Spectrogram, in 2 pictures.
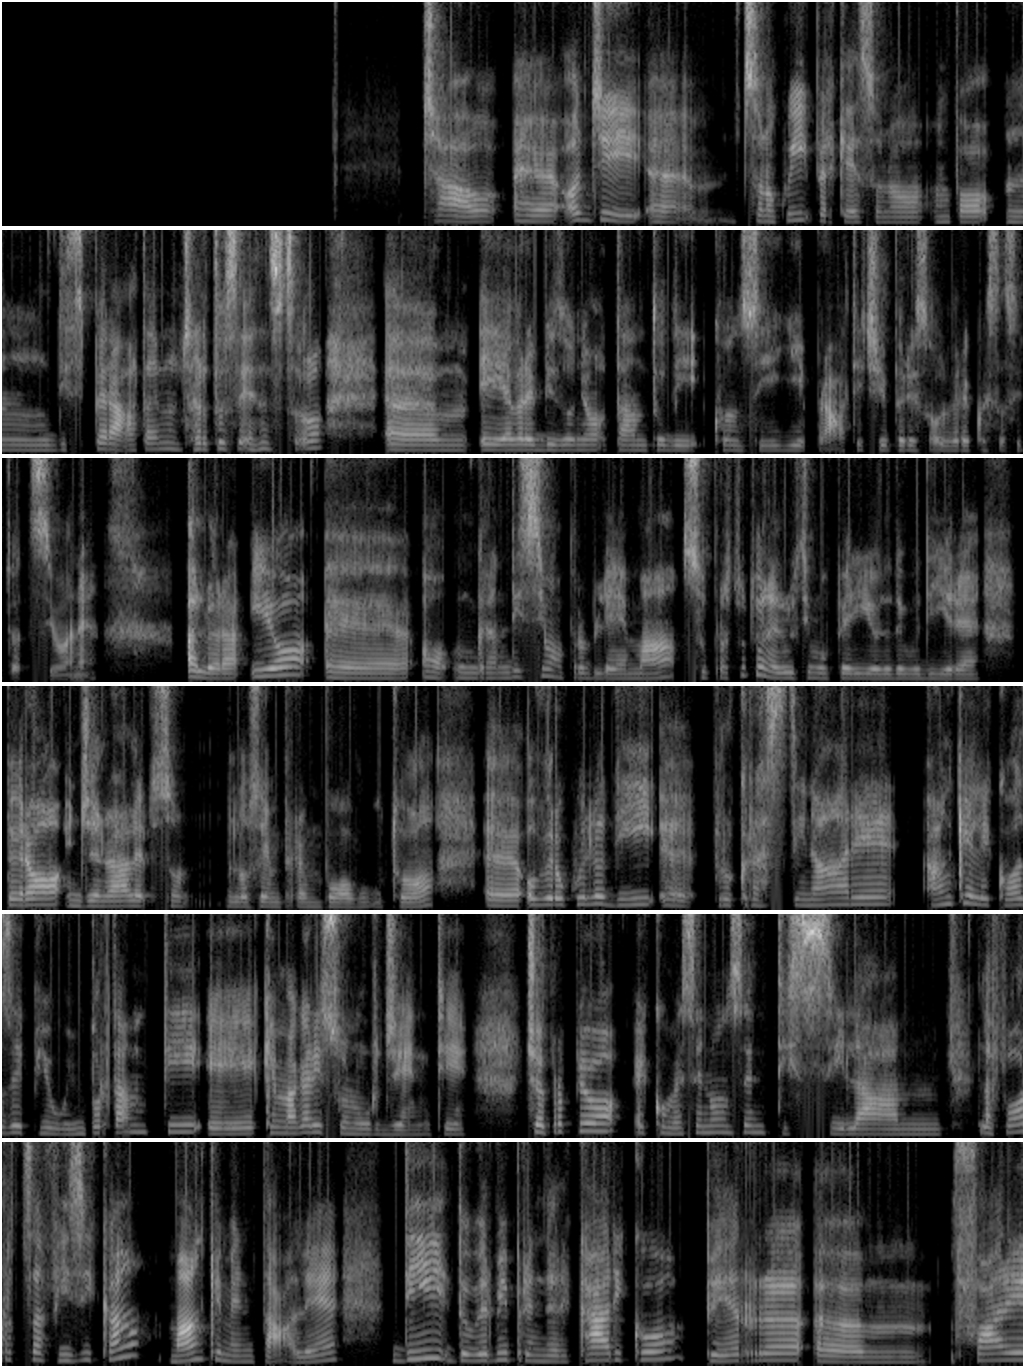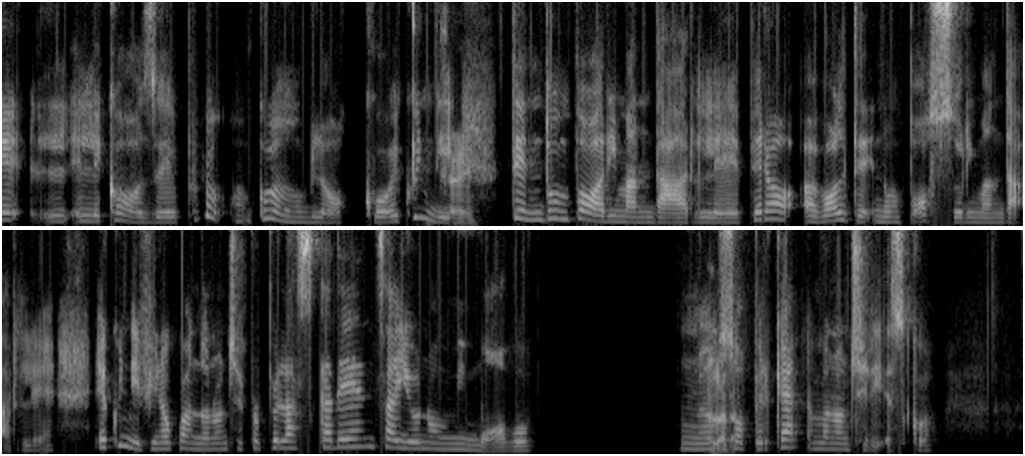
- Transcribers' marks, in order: distorted speech; laughing while speaking: "in un certo senso"; "Cioè" said as "ceh"; "proprio" said as "propio"; "proprio" said as "propio"; "proprio" said as "popio"; tapping
- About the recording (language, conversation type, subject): Italian, advice, Come posso smettere di procrastinare sui compiti importanti e urgenti?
